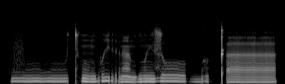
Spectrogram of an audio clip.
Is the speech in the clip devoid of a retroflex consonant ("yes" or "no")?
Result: yes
